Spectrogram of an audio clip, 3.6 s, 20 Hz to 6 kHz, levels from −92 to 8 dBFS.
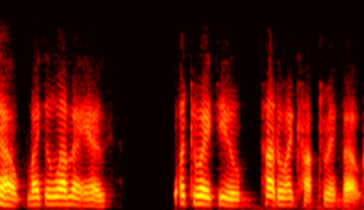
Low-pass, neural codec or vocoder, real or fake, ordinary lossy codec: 5.4 kHz; codec, 16 kHz, 1 kbps, FunCodec, trained on LibriTTS, 50 frames a second; fake; AAC, 48 kbps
